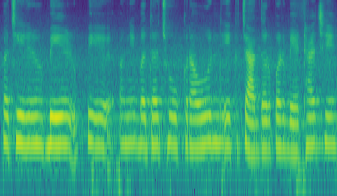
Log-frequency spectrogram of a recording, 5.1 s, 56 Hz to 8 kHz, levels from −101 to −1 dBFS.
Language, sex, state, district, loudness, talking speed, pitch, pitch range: Gujarati, female, Gujarat, Gandhinagar, -19 LUFS, 130 wpm, 205 Hz, 200-210 Hz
